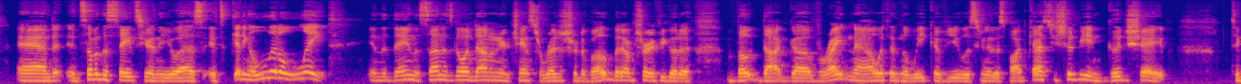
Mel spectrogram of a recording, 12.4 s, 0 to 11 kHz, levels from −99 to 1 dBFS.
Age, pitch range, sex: 30-49, 130-165 Hz, male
